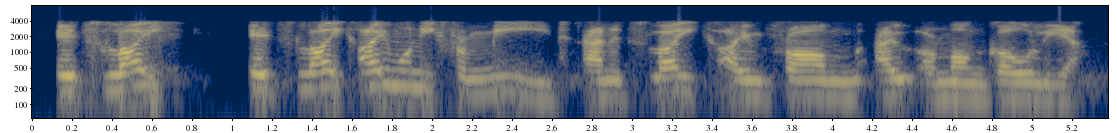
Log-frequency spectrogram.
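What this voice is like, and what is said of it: North Dublin Irish accent. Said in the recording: “I live in North Dublin, very North Dublin, and my accent ... The accent is a huge topic of conversation”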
